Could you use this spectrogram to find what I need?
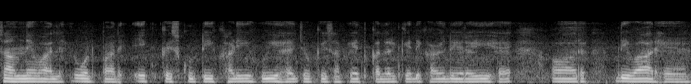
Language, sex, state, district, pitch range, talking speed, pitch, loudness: Hindi, male, Haryana, Rohtak, 125-135 Hz, 180 wpm, 130 Hz, -19 LUFS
